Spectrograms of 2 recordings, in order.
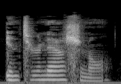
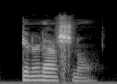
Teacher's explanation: in fast informal speech we sometimes omit the T in the prefix inter as in international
